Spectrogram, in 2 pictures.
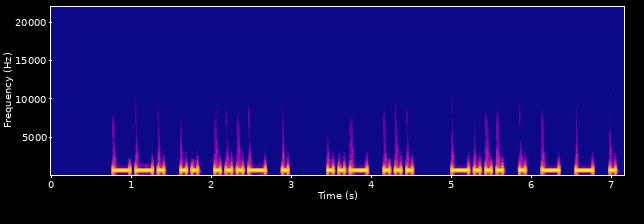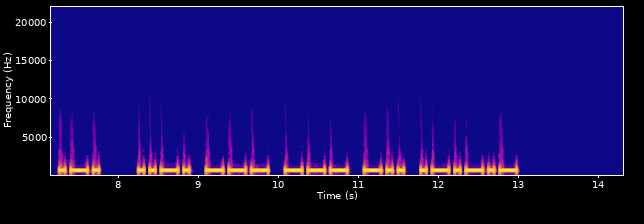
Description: Morse code, heard as a keyed tone, about 17 wpm, 700 Hz. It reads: GIVE US BETTER FOOD.
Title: Sentences from Top 1000 Words - Review Part 1 - 17wpm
